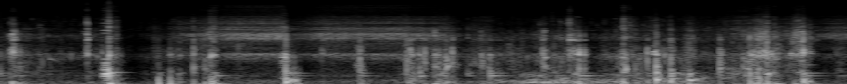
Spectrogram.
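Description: Scuba breathing underwater: a hiss of breath through the regulator and bubbling exhaust, with many sharp clicks and knocks as gear scrapes and bumps against rock in a tight squeeze.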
